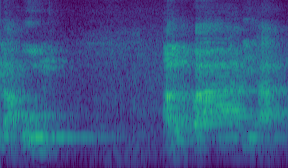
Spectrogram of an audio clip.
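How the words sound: A breath pause separates the two words. The reading is broken into two parts. "bacaan terputus. Berarti disyaratkan mengambil napas dulu"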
